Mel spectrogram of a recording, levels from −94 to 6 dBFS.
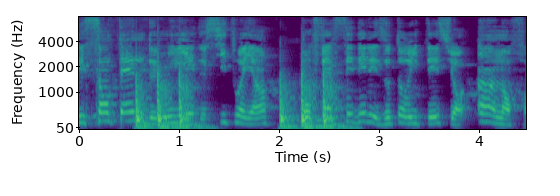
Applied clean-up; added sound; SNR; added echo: classical method WPE with log-MMSE.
